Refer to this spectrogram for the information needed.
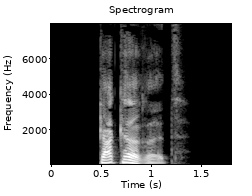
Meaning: second-person plural subjunctive I of gackern
- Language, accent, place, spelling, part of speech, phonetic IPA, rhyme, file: German, Germany, Berlin, gackeret, verb, [ˈɡakəʁət], -akəʁət, De-gackeret.ogg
